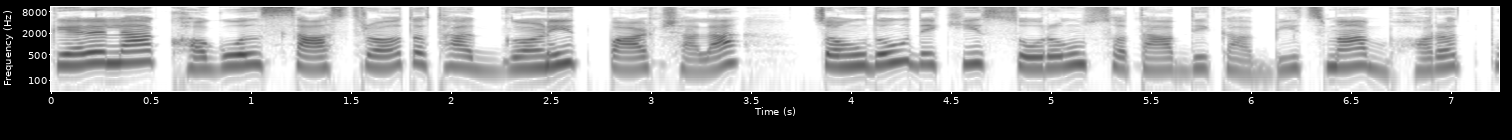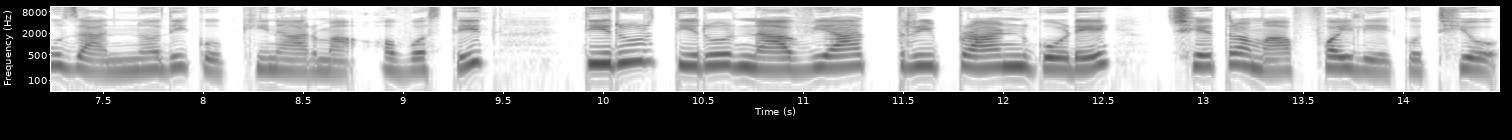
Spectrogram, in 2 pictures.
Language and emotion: Nepali, neutral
